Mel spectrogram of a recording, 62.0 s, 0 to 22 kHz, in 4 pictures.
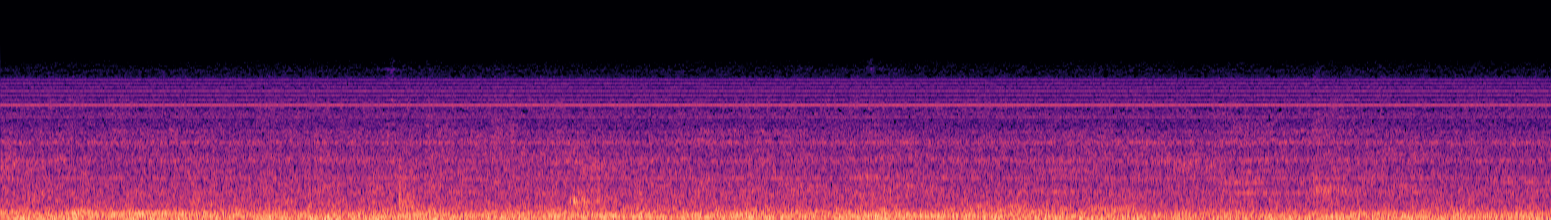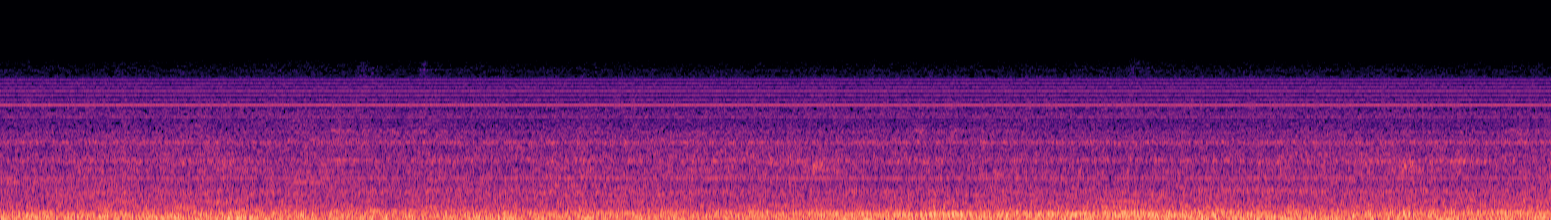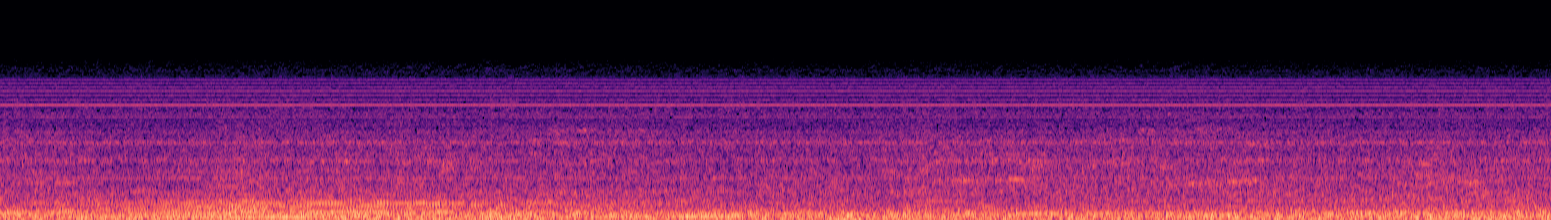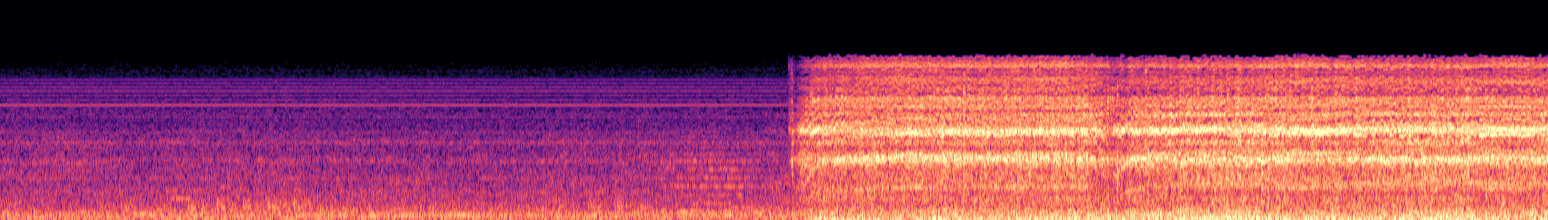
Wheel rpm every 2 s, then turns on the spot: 0, 0, 0, 0, 0, 0, 0, 0, 0, 0, 0, 0, 0, 0, 0, 0, 0, 0, 0, 0, 0, 0, 0, 0, 0, 0, 0, 100, 150, 150, 160.
none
